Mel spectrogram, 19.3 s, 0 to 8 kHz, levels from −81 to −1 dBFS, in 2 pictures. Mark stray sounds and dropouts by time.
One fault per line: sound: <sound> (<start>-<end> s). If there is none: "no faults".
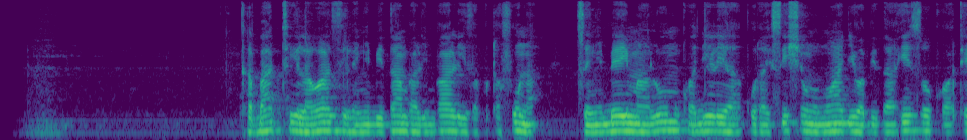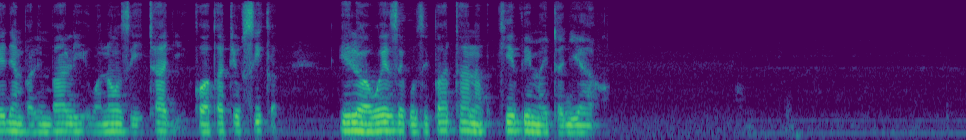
no faults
